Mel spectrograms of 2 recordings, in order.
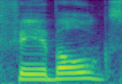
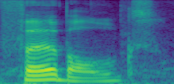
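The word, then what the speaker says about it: firbolg: fair bulb is well they are pronounced fair bulbs not fur balls which like to think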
